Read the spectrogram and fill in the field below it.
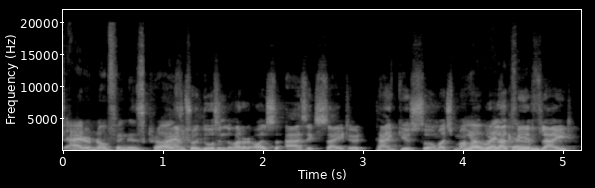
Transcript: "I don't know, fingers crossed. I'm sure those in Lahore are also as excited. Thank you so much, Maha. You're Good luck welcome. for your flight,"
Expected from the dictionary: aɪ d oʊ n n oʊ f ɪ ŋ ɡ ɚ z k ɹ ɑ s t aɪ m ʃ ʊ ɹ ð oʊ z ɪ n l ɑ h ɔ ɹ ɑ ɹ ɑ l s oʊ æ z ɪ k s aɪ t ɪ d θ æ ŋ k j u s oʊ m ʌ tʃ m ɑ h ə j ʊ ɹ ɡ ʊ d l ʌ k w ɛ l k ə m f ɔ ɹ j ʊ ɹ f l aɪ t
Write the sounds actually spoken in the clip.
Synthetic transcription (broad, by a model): aɪ d oʊ n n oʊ f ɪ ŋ ɡ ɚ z k ɹ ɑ aɪ m ʃ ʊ ɹ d oʊ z ɪ n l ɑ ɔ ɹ ɑ ɹ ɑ l s oʊ æ z ɪ k s aɪ t ɪ d t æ ŋ k j u s oʊ m ʌ tʃ m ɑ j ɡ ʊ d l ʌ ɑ k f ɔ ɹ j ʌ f l aɪ t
